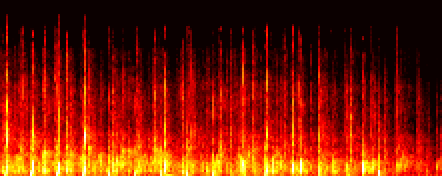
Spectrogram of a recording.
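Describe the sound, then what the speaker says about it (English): A small audience at a Livermore candidates forum applauds: a steady, moderately loud patter of many hands clapping for several seconds, with a few voices faintly mixed in. "A round of applause."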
